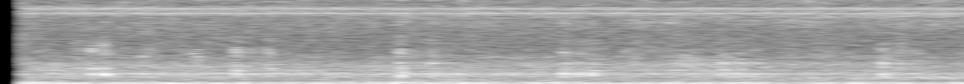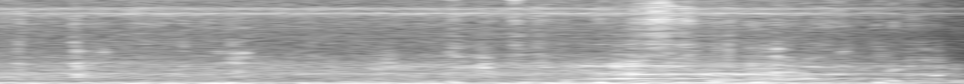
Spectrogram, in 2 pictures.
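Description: A horse galloping on grass toward a cross-country fence, its hoofbeats under a steady outdoor rumble on the microphone.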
